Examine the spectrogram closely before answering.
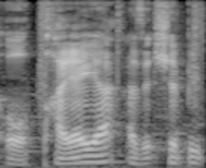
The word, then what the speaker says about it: paella: let's get cooking before we make that delicious Pella or paella as it should be pronounced we are going to prepare the tofu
